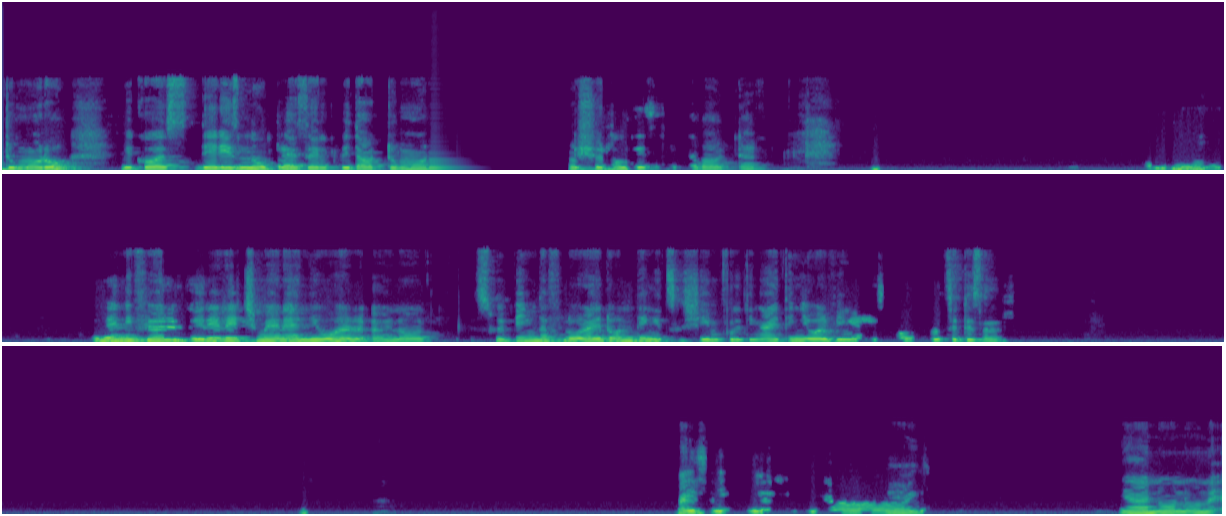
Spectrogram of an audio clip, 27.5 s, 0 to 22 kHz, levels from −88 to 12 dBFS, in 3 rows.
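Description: At 3.21 s, right after "is no present without", a long network dropout is the likely cause of what follows. The last sound smears into a fading buzz or hiss, then silence until 4.39 s. On a spectrogram this shows as a blurred tail and then an empty band. The waveform runs flat.

From 4.90 to 5.24 s a jitter buffer speed-up trims about 50 ms of pitch-period slices, playing the speech about 11% faster at unchanged pitch. It sounds briefly hurried.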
